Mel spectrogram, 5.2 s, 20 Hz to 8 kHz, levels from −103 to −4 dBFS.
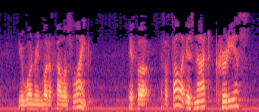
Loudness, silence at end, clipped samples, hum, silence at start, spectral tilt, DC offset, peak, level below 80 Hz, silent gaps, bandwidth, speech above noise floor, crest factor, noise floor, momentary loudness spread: -20 LUFS; 0 s; under 0.1%; none; 0 s; -12 dB/octave; under 0.1%; -4 dBFS; -58 dBFS; none; 5.8 kHz; 20 dB; 16 dB; -40 dBFS; 12 LU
